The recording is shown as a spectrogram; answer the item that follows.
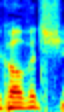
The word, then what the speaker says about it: Dijakovic: Dominic Dijakovic, am I saying that right? – For the Dijakovic. – NXT. Dijakovic, yeah. – Close enough.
